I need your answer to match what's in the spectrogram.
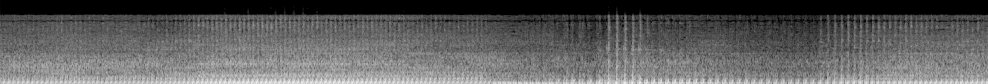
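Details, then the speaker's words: John Deere engine after something jammed it: uneven surging chug with rough choppy exhaust beat; owner first suspected engine, now suspects the muffler, unconfirmed. "I thought something was bad in the motor but now I'm thinking it's the muffler from the bed"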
